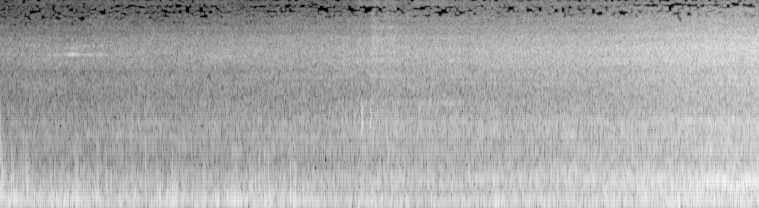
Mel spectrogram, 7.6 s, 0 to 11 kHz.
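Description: WAP7 electric locomotive approaching at speed with its train, a rushing noise and a steady hum that grow louder over the last couple of seconds. Wind rumbles on the microphone throughout.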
